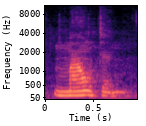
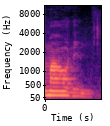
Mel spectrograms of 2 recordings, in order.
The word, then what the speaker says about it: mountain: And I'd have to I'd have to pause to actually say it right. Mountain. Not mountain. There's no D in it.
